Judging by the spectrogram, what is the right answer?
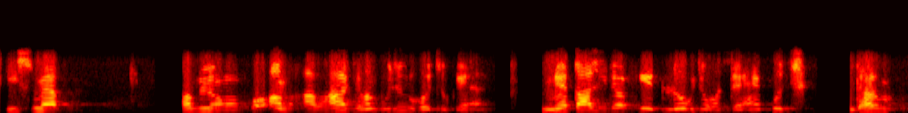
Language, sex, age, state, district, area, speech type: Hindi, male, 60+, Bihar, Madhepura, rural, conversation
